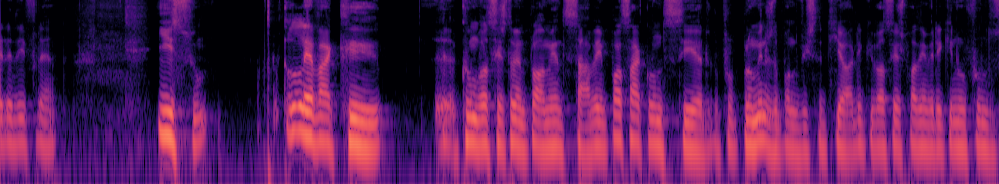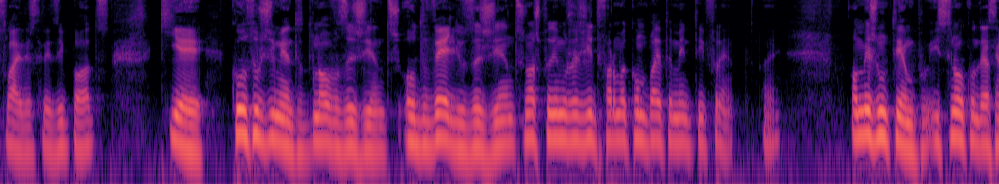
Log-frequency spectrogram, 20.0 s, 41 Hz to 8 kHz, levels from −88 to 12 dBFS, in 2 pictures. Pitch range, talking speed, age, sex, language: 115-140 Hz, 175 wpm, 40-59, male, Portuguese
